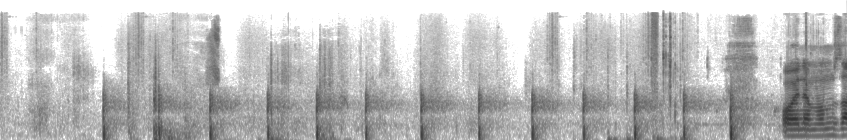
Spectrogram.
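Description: Footsteps thud on hard ground at a steady pace.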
